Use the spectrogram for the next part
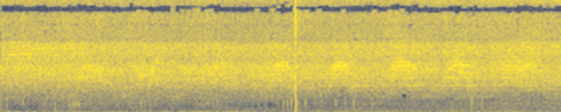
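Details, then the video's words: Cicada giving a constant sizzling high-pitched whine, even in loudness, with a single brief click midway and low hum beneath. "Cicada 매미"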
